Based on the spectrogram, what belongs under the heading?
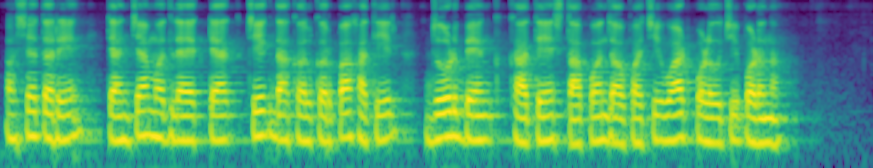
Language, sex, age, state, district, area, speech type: Goan Konkani, male, 18-30, Goa, Canacona, rural, read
